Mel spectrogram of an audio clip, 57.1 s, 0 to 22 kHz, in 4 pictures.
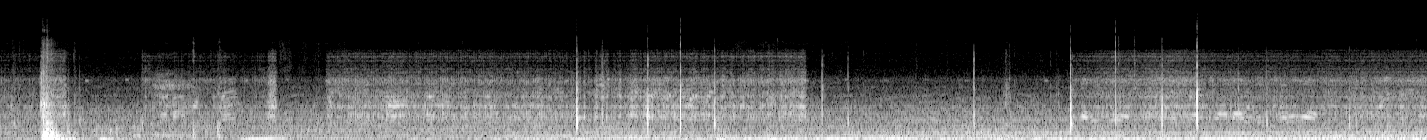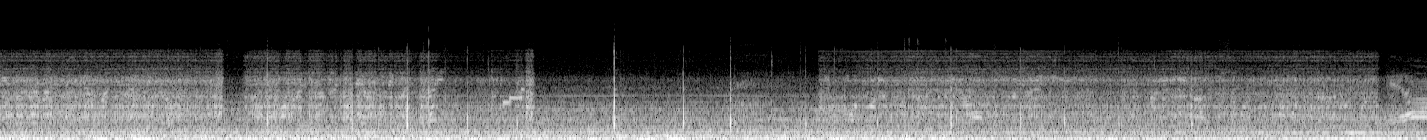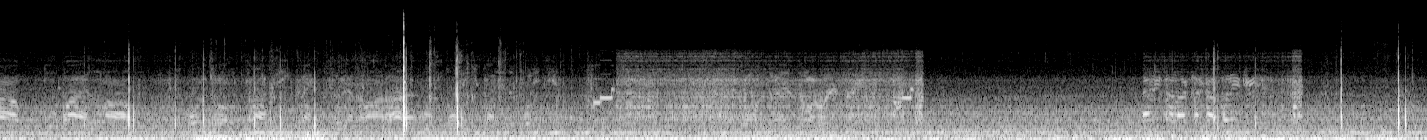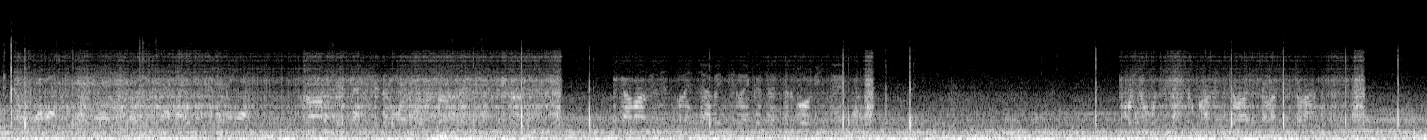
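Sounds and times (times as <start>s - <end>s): engine and road rumble: 0.0s - 57.0s
sharp clicks: 40.6s - 44.7s.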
